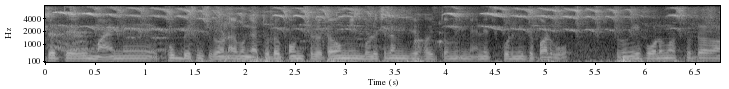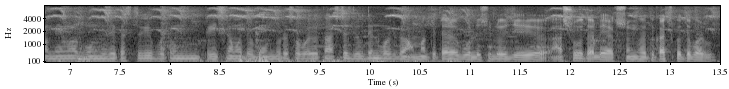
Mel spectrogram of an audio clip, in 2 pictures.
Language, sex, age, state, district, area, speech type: Bengali, male, 30-45, West Bengal, Purba Bardhaman, rural, spontaneous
